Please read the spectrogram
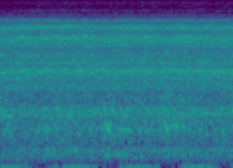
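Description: Faint steady background hiss with a low electrical hum underneath: the recording's noise floor between spoken phrases.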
